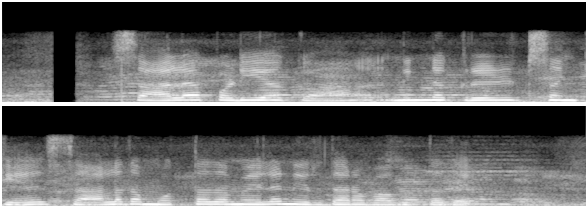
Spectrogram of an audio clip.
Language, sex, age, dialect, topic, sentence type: Kannada, female, 25-30, Central, banking, question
